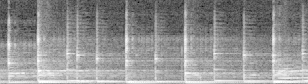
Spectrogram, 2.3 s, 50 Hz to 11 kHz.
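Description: The quiet outro of a bouncy trap instrumental at 136 BPM in D-sharp minor: a synth melody of short chorded notes repeating in a quick pattern, with sharp clicky attacks and no bass underneath.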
